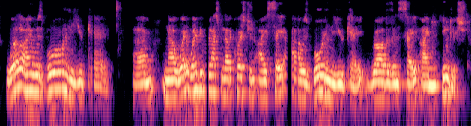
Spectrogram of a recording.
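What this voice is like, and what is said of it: British accent. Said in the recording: “hierarchical British accent”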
